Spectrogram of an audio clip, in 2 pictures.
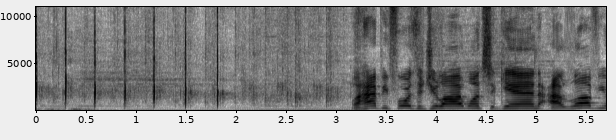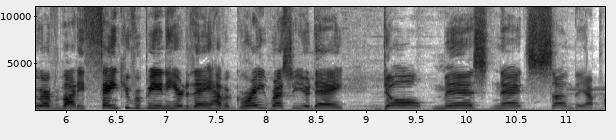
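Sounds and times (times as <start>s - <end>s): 
audience clapping hands: 0.0s - 4.2s
speech: 3.2s - 11.3s.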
